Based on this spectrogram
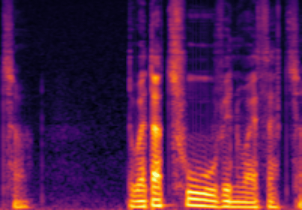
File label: "twf", Welsh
